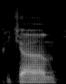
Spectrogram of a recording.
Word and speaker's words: pecan: Yes, Country Bear, regional pronunciations for loads of words. Pecan, pecan, yes, etc., etc.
